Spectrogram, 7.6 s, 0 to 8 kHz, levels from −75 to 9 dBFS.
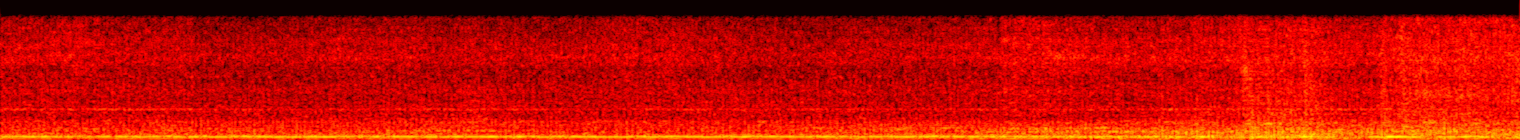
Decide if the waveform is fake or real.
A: fake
